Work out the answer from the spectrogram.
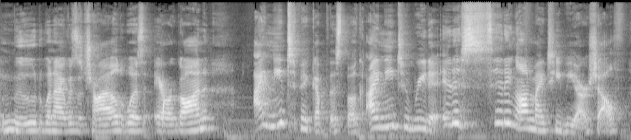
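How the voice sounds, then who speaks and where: A young woman with a bright, forward voice at a medium pitch, talking as a book vlogger. She chats casually and effusively, often repeating phrases for emphasis. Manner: gushing, effusive, emphatic repetition. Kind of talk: casual enthusiastic chat to camera.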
